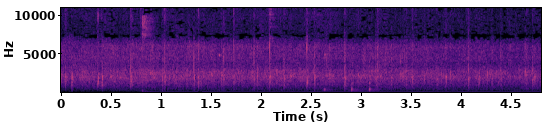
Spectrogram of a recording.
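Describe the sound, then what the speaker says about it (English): Audience applause at a fan show, a steady patter of many hands clapping that fills the space without pause. "Big round of applause for him."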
